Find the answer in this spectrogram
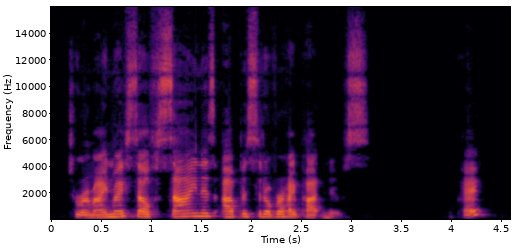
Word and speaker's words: sine: you have to say sine of an angle and the word sign is s-i-n-e we abbreviate it without the e but we usually still pronounce it sine and i'll just put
